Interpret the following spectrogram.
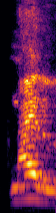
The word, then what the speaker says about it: Nilu: I forgot how he pronounced it. Nilu? I think it's Nilu. Nilu is how it's pronounced.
